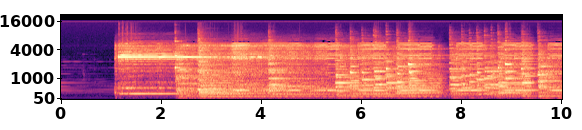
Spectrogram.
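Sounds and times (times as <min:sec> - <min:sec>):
loud dense keyboard cluster: 0:02.3 - 0:10.0.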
